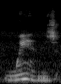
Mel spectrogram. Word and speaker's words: whinge: It's in Australia and English, Commonwealth English, it's whinge, WHINGE. But there's no alcohol that rhymes with that.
